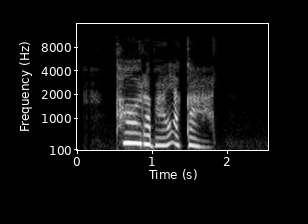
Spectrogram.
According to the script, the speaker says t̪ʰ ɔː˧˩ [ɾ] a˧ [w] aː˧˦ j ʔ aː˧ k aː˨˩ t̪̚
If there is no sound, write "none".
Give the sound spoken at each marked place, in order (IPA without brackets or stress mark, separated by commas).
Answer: ɾ, b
